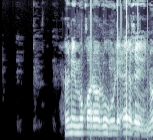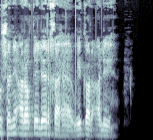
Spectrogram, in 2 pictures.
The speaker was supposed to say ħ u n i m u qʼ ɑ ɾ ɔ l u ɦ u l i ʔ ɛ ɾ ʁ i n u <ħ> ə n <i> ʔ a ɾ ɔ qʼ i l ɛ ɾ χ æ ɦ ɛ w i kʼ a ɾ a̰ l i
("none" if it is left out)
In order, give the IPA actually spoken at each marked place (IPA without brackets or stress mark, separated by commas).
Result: ʃ, i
